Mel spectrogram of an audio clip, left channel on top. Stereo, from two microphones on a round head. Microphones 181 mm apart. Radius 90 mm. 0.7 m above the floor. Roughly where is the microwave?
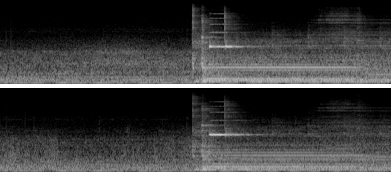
Left.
